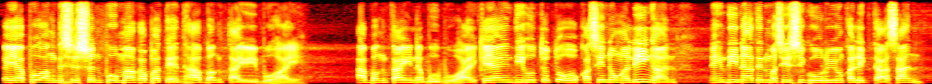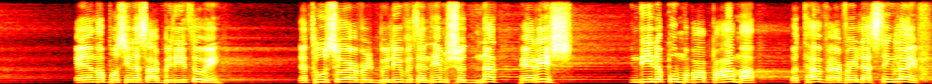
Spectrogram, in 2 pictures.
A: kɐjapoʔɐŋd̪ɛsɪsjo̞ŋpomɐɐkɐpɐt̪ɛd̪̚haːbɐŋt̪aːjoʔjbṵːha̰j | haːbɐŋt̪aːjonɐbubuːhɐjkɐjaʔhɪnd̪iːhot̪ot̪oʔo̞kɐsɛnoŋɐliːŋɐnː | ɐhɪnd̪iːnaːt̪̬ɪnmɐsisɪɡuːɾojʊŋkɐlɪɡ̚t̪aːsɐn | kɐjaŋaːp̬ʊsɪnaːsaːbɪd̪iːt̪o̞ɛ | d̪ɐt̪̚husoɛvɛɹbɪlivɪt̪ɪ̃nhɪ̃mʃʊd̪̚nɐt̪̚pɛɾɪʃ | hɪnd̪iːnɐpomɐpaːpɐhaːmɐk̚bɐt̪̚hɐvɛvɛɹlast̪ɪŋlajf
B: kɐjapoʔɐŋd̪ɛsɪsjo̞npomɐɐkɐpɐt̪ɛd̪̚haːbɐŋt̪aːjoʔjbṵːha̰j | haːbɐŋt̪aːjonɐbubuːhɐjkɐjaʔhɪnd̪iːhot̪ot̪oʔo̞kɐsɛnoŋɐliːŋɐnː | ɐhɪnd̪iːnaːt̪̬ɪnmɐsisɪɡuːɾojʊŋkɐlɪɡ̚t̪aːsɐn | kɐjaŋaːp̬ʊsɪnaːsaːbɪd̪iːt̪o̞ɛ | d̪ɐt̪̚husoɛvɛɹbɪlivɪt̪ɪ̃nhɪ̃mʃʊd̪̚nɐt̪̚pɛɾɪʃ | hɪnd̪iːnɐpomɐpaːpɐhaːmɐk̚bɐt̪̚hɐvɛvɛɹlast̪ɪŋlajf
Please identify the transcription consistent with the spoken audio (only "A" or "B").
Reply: B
